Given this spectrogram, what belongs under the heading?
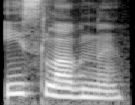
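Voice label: "иславны", Komi, female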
